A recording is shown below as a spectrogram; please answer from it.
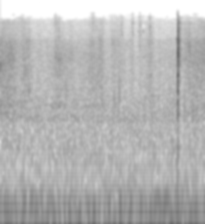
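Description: Steady low wind rumble on the microphone with light rod-and-reel handling ticks, and one sharp click about three-quarters of the way through as a snagged fishing line is worked.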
